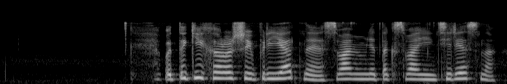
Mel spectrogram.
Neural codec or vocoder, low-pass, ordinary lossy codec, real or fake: none; 7.2 kHz; none; real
